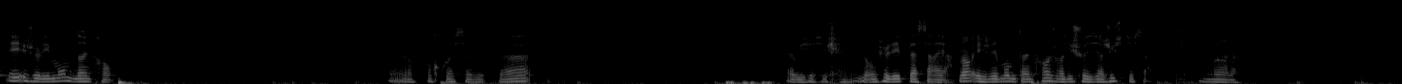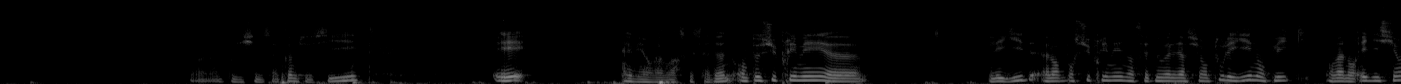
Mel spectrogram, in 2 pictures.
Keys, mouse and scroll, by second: 1.3 click, 5.0 click, 5.8-7.4 drag, 9.3 click, 11.6 click, 13.0 click, 14.4-17.0 drag, 17.3 click, 17.8 click, 18.8 click, 19.4 click, 20.1 click, 20.7 KP_5, 23.4 click.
